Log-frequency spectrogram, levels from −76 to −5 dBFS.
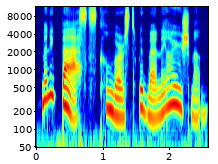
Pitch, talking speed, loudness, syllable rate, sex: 215 Hz, 140 wpm, -19 LUFS, 5.4 syllables/s, female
